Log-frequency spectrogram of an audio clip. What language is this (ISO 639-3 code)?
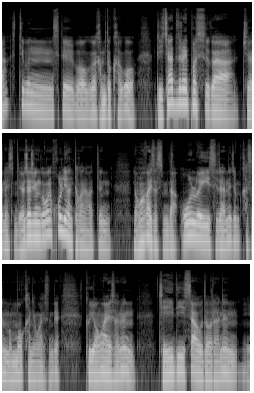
kor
